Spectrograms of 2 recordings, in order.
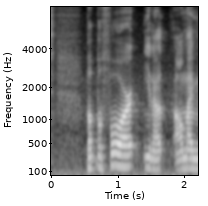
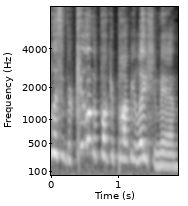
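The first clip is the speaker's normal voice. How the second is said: very high, swooping, indignant, defensive outburst; 13 semitones higher, 7 dB louder than usual. Retelling how a man snapped back at Vince Vaughn's question: mock-defensive retelling. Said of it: "Saki gets all defensive".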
